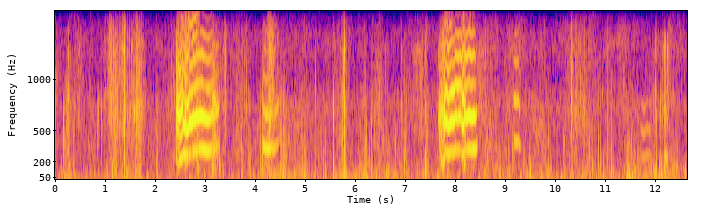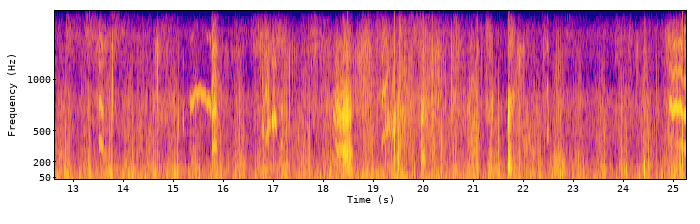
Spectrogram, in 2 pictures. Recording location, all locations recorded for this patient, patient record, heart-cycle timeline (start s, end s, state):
aortic valve (AV)
aortic valve (AV)+mitral valve (MV)
#Age: Infant
#Sex: Female
#Height: 58.0 cm
#Weight: 4.48 kg
#Pregnancy status: False
#Murmur: Present
#Murmur locations: aortic valve (AV)+mitral valve (MV)
#Most audible location: mitral valve (MV)
#Systolic murmur timing: Holosystolic
#Systolic murmur shape: Plateau
#Systolic murmur grading: I/VI
#Systolic murmur pitch: Medium
#Systolic murmur quality: Blowing
#Diastolic murmur timing: nan
#Diastolic murmur shape: nan
#Diastolic murmur grading: nan
#Diastolic murmur pitch: nan
#Diastolic murmur quality: nan
#Outcome: Abnormal
#Campaign: 2015 screening campaign
0.00	13.11	unannotated
13.11	13.21	S1
13.21	13.31	systole
13.31	13.42	S2
13.42	13.53	diastole
13.53	13.64	S1
13.64	13.72	systole
13.72	13.84	S2
13.84	13.97	diastole
13.97	14.07	S1
14.07	14.18	systole
14.18	14.27	S2
14.27	14.42	diastole
14.42	14.50	S1
14.50	14.63	systole
14.63	14.70	S2
14.70	14.86	diastole
14.86	14.92	S1
14.92	15.03	systole
15.03	15.13	S2
15.13	15.29	diastole
15.29	15.39	S1
15.39	15.50	systole
15.50	15.57	S2
15.57	15.72	diastole
15.72	15.82	S1
15.82	15.93	systole
15.93	16.00	S2
16.00	25.26	unannotated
